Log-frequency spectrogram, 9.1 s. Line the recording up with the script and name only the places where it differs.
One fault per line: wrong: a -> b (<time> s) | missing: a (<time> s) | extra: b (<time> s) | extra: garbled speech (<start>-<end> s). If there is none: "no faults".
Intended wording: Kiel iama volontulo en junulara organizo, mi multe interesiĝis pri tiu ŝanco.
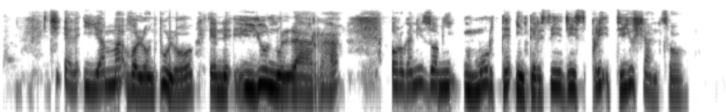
no faults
